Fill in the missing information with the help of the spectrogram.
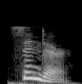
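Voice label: "cinder" American English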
